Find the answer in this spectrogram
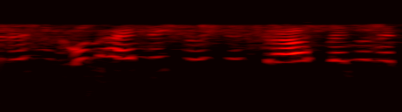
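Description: Speech only: a voice that sounds thin and tinny, with the lows and highs cut off.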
